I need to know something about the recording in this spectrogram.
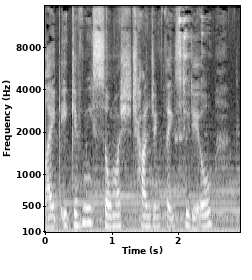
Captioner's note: none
